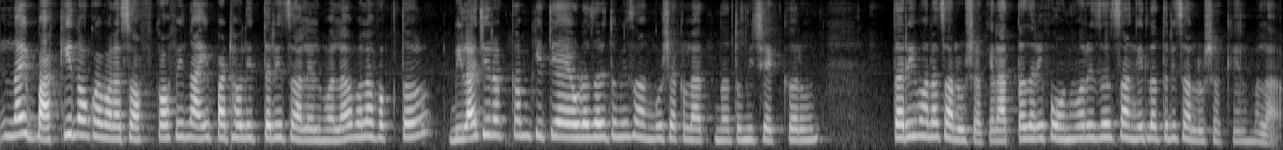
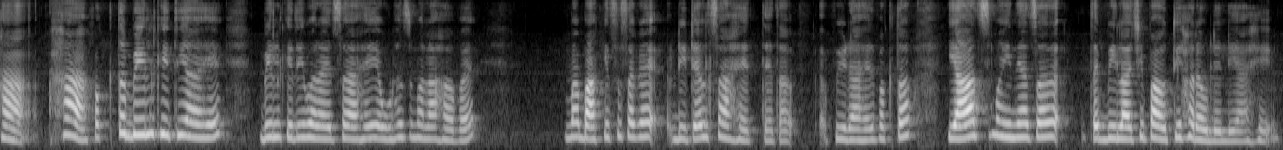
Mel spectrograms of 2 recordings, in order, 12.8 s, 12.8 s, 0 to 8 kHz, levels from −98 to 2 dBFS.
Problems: constant background noise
